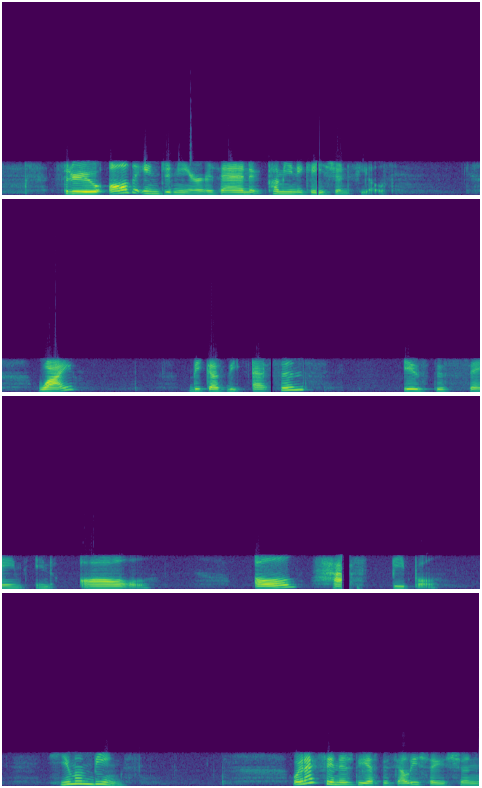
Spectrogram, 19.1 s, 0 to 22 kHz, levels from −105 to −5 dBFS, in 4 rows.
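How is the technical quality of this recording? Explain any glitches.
The recording has three short dropouts in a narrow telephone-band signal, which runs from about 250 Hz to 3.6 kHz under G.711 telephone coding.

Packet loss filled with silence occurs at 3.15–3.18 s, just after "all the engineers and", at 7.47–7.50 s, and at 12.96–13.05 s. The receiver played silence for missing packets, leaving two 30 ms holes and one 90 ms hole. This fits 30 ms packets, with three lost together in the last gap. Each hole has abrupt edges.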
